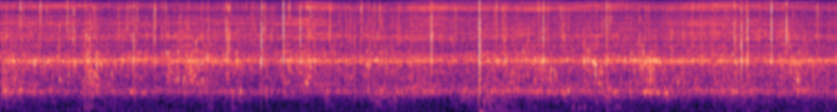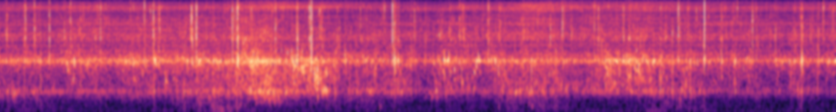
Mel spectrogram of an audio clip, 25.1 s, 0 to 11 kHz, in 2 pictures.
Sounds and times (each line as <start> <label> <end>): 0.0 little fish 25.0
